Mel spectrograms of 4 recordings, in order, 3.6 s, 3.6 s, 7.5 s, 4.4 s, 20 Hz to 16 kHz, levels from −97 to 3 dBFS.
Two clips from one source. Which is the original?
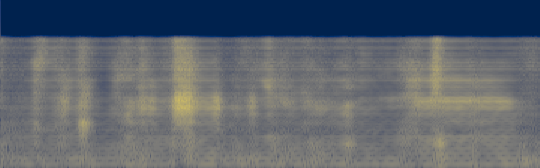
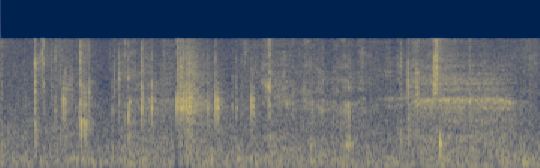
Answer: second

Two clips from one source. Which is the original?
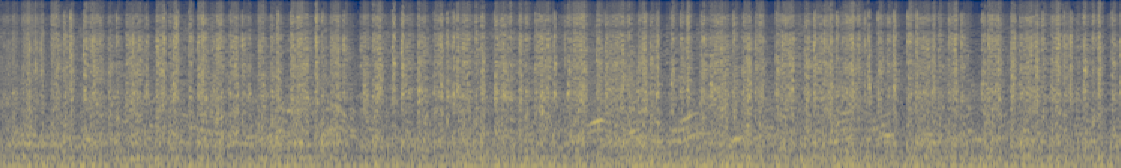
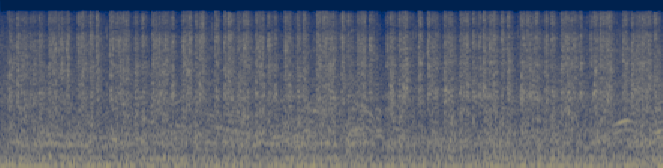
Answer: second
